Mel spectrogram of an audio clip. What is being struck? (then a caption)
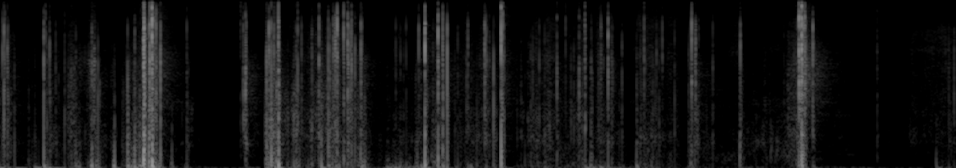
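Bowl of sugar-shelled peanut candies. A thin wooden stick stirs and taps through a bowl heaped with small, hard, sugar-shelled peanut M&Ms. The candies are heard clattering and crunching against each other in bright, sharp clicks and rustling bursts, broken by short quiet pauses.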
